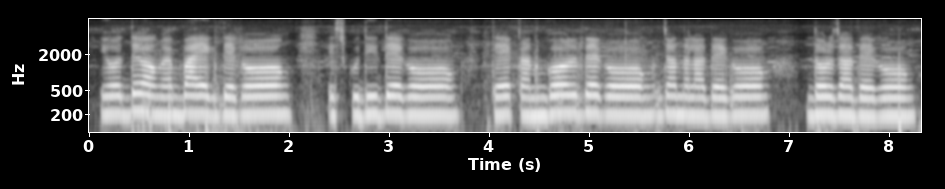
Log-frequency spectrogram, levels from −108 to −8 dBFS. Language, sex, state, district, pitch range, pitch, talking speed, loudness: Chakma, female, Tripura, Dhalai, 195-205 Hz, 200 Hz, 100 wpm, -17 LUFS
